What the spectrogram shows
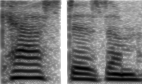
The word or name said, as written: casteism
